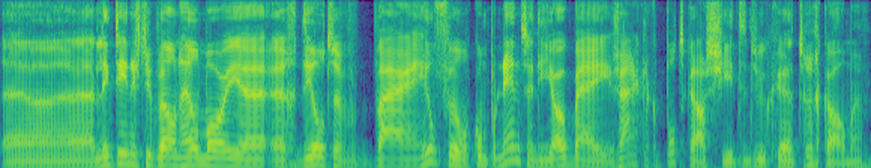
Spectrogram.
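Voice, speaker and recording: At a moderate pace and with hardly any pauses, a man speaks with ordinary pitch variation against a quiet background. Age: 40s. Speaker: podcast publisher and media consultant; podcast publisher. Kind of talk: interview. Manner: hesitant, many filler sounds. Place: office. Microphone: studio mic.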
